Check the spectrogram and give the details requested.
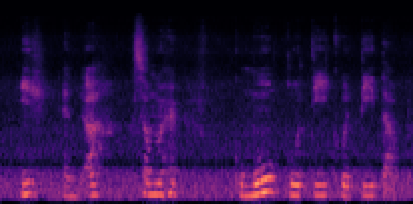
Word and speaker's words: kumukuti-kutitap: Kumukuti-kutitap. I guess the only way to pronounce this is to remember all the syllables. Kumukuti-kutitap.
